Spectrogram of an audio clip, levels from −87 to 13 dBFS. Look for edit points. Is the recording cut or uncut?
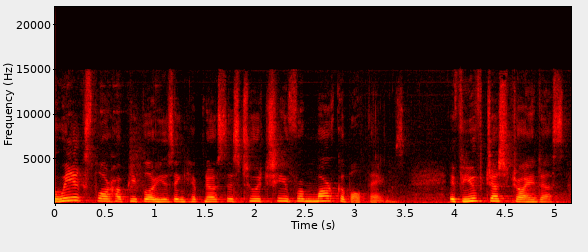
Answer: cut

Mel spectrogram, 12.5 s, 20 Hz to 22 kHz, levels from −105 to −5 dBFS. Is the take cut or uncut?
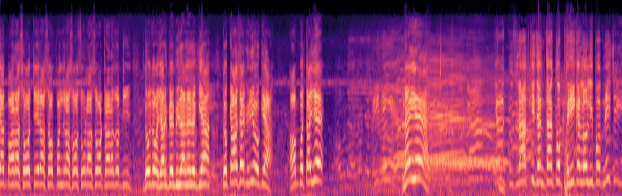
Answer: uncut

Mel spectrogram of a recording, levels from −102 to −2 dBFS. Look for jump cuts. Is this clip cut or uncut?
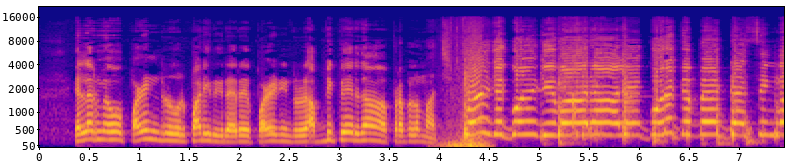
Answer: cut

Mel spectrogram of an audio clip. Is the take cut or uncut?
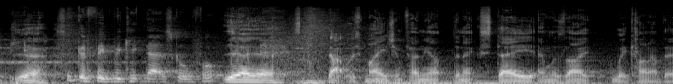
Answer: cut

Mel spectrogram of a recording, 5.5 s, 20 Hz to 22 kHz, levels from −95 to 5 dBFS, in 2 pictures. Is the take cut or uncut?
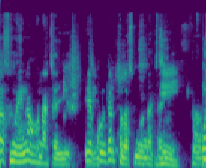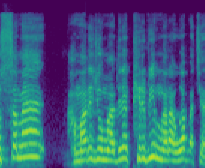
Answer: cut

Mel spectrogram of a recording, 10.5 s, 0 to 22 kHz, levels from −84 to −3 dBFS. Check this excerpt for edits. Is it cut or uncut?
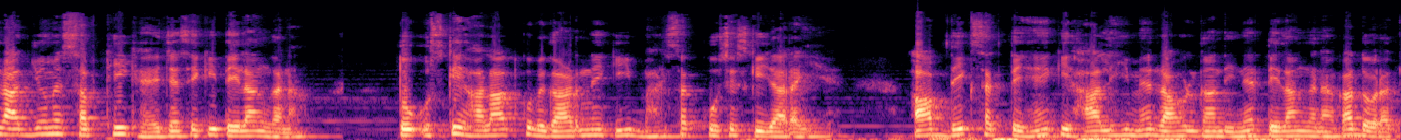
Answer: uncut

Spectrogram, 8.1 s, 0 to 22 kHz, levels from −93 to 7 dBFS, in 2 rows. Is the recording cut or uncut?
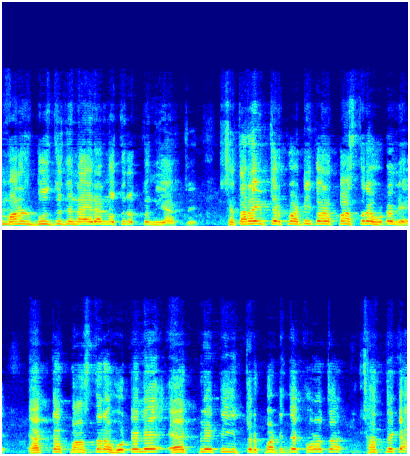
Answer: uncut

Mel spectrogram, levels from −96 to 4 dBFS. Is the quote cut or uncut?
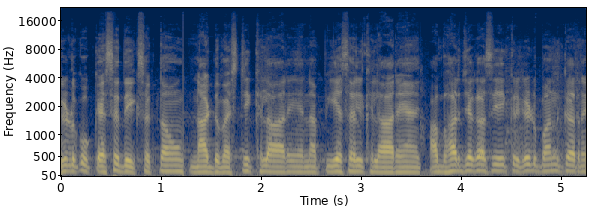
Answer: cut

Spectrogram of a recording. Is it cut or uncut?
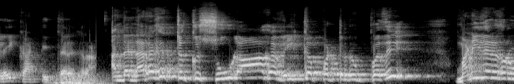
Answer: cut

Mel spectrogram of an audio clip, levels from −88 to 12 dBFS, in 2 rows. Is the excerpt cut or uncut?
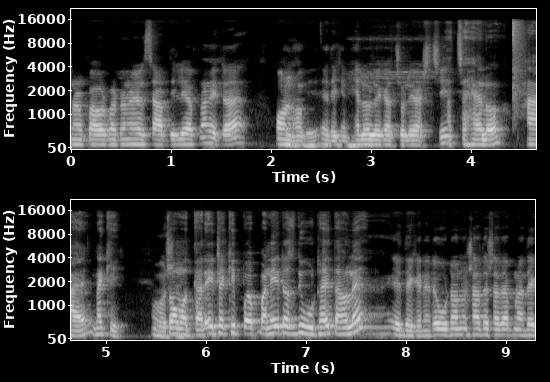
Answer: uncut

